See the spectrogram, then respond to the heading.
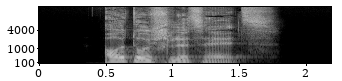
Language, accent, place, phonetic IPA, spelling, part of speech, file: German, Germany, Berlin, [ˈaʊ̯toˌʃlʏsəls], Autoschlüssels, noun, De-Autoschlüssels.ogg
- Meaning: genitive singular of Autoschlüssel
